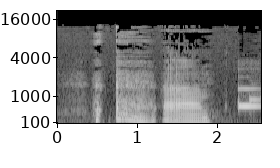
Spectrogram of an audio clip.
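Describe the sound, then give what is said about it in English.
A person talks briefly, then a short, steady electronic beep sounds at the end as a tape measure with a memory function turns itself off, a clean mid-pitched tone lasting about a third of a second. “turned itself off. That's what that little beep was.”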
